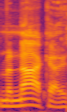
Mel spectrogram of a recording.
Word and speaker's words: Monaco: I spoke to the bloke who was the aid to Comp of Monaco and he said it is pronounced Monaco.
